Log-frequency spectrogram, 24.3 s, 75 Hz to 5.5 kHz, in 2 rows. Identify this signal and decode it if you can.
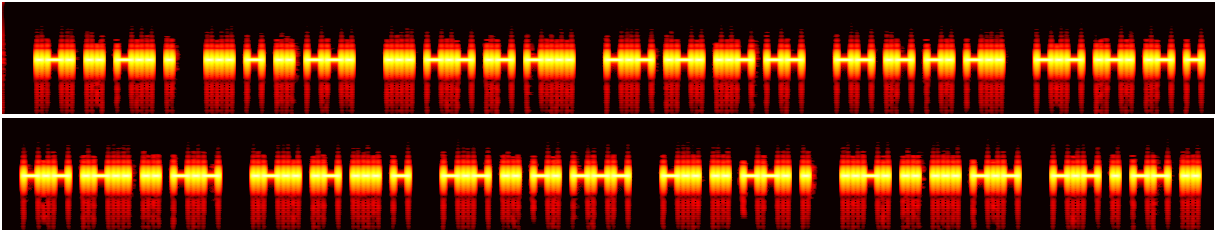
Morse code, heard as a keyed tone, about 24 wpm, 600 Hz. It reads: RIDE STIG SKAB KRUM MAND KRAT KLIK LAST KINO DIGE FISK KEMI
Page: Korte danske ord 24wpm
